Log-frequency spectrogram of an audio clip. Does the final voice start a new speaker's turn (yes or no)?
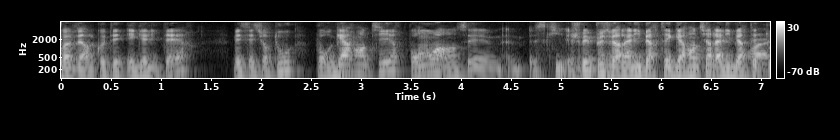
no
